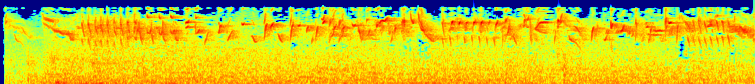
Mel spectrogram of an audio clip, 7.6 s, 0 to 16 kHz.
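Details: European goldfinch singing on Pantelleria island, Italy, on 2 January 2011: a fast, continuous twittering of high tinkling and buzzy notes, liquid and jumbled, with no pause for several seconds.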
